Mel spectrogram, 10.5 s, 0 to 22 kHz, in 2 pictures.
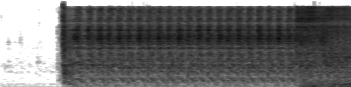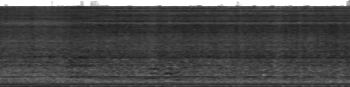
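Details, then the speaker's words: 1976 BMW 2002 with Hot Spark electronic ignition, first start after restoration, not yet warm: starter cranks about 3.5 seconds, then the engine catches and settles into a smooth, quiet, even idle with no knocks or misses. "Heat. That thing's quiet. E, [Music] sounds like a BMW. [Music] We'll let it warm up and maybe then we'll see if it'll settle down. [Music] Sounds like a pretty happy machine."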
